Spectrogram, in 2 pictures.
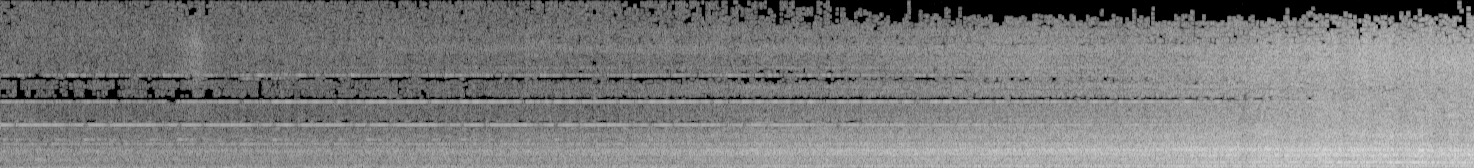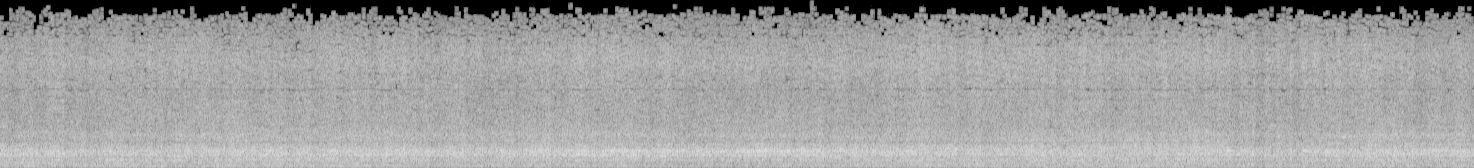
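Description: Container freight train approaching and passing close by: the rumble of the locomotive builds for about ten seconds, then the wheels and wagons go by with a steady, loud rolling rail noise.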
